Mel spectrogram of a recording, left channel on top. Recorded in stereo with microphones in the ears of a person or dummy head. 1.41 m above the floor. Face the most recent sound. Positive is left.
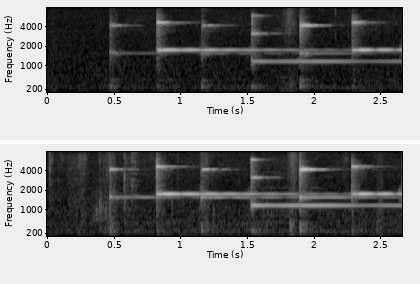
turn(degrees=-65)  # may be behind; listen again after turning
